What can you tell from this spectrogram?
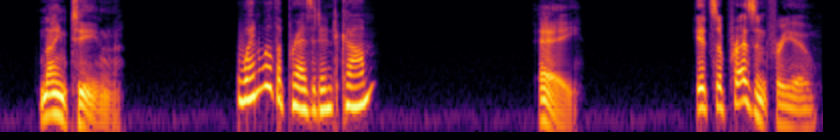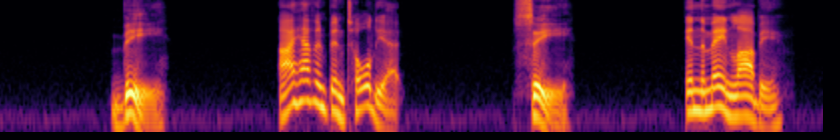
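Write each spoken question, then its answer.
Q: When will the president come?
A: B: I haven't been told yet.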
